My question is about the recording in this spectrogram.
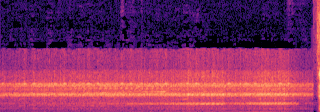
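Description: A steady drone of a few held high tones from an animated film's soundtrack, with a low rumble swelling slightly under it near the end.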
